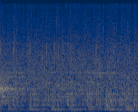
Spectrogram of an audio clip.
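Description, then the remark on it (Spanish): An audience in Quintana Roo, Mexico, breaks into steady applause for the municipality of Solidaridad, a dense wash of many hands clapping at an even level for the whole stretch, with no voices rising above it. “Quintana Roo le ha dado posibilidades de trabajo y de vida a muchos mexicanos de todos los estados que han venido aquí a buscarse la vida eso merece un aplauso para solidaridad para este municipio.”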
